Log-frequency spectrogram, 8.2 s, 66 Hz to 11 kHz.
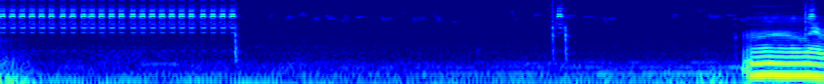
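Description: A Radiolink RC6GS transmitter alarm beeps in a fast, steady run of evenly spaced tones, loud and close, then stops; a few quieter clicks follow and a louder tonal whine rises at the end.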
